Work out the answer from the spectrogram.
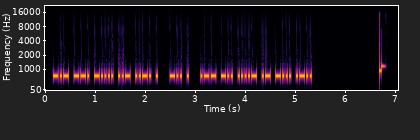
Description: Morse code, heard as a keyed tone, about 36 wpm, 700 Hz. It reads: KG6UFE DE WD4ABL
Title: USA Callsign DE Callsign 35wpm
